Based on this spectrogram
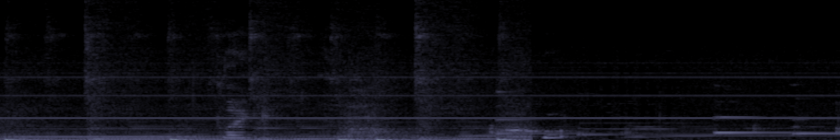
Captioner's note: phone alarm goes off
